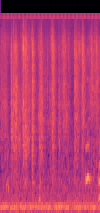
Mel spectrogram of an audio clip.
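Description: Three-week-old border collie puppies moving about, their claws scratching and scuffling on paper and towels in quick, irregular strokes.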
